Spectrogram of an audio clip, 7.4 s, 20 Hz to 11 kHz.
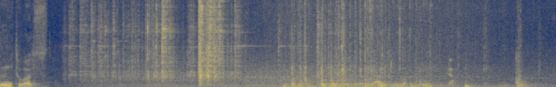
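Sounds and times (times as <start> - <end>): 
speech: 0.0 - 1.0, 3.8 - 6.3
sharp knocks and mechanical rattles: 0.8 - 5.9
water containers thudding and clattering as stacked into a car trunk: 3.7 - 7.2.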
